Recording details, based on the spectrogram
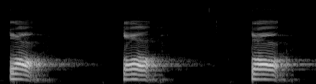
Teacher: നാവിന്റെ അറ്റവും മേലെ മുൻപല്ലുകളുടെ മുരടും നാവിന്റെ അറ്റം എവിടെയാ തട്ടുന്നത് മേലെ മുൻപല്ലിന്റെ മുരട് ഭാഗത്ത് ത് ത് ത്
